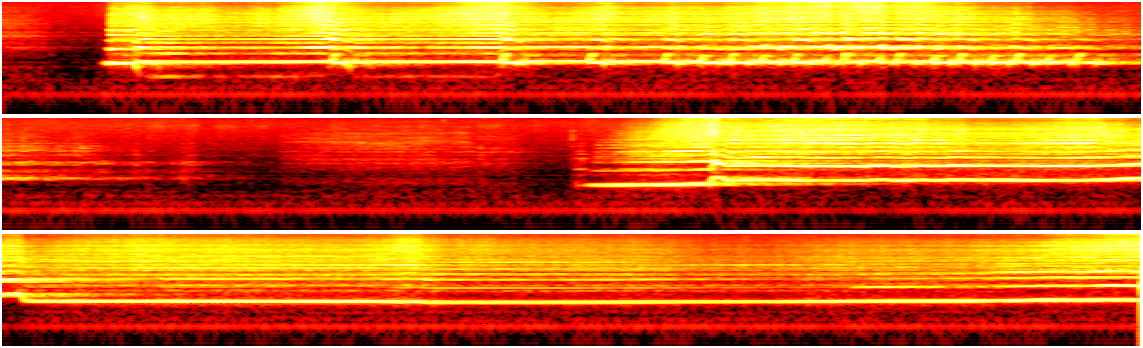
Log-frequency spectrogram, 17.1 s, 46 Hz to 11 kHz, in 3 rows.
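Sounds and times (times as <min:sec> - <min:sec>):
flute-like wind instrument: 0:00.5 - 0:06.4, 0:08.6 - 0:17.0.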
